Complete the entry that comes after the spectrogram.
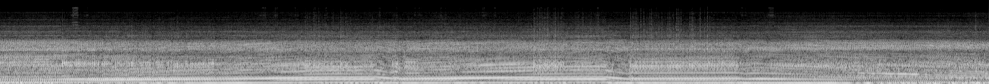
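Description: Sportbike engine under hard acceleration out of a corner, its pitch climbing with quick upshifts about four and six seconds in, then falling near the end as the rider shuts off for the next corner. Heavy wind rumble on the microphone throughout.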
